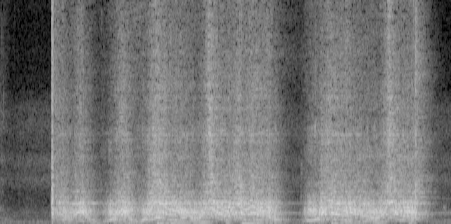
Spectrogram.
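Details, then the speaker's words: Engine with a swapped-on Quadrajet carburetor, cranked with a thumb over the plug hole while that cylinder was wet with fuel: two cranking bursts spinning too freely, never catching, with no compression push. The owner suspects a stuck valve. "okay I've got other problems uh either I've got a valve stuck or something else is going on that should have popped my thumb off"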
